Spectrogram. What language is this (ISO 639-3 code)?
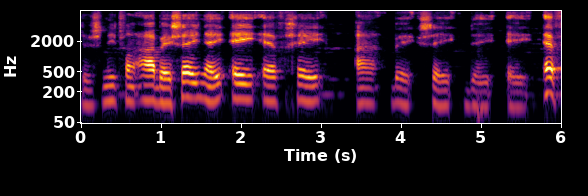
nld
